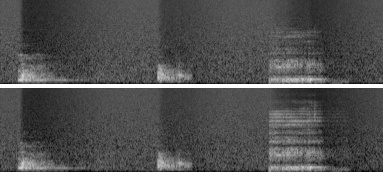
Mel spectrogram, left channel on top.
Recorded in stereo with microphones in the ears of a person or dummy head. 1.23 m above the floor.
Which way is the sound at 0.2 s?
15° left (ahead or behind).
